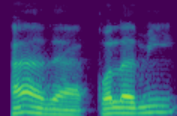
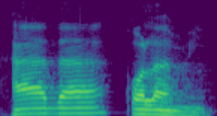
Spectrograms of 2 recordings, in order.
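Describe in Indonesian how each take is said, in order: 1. Diucapkan dengan nada bertanya. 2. Diucapkan dengan nada datar, seperti pernyataan. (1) "nadanya tidak boleh hada kolami, tidak boleh begitu dia" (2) "Ini mengabarkan"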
